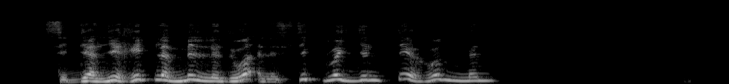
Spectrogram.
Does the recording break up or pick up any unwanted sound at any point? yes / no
no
